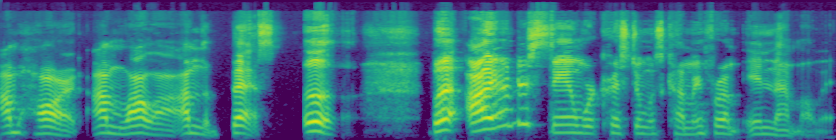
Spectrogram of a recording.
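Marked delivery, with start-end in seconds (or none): 0.0-2.1 slow, overdone, put-on tough-girl bravado. Mocking a reality cast member for trying to sound tough: mocking imitation of acting tough. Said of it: "trying so hard to be like".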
